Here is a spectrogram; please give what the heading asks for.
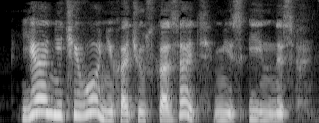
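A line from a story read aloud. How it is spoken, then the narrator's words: Uncertain. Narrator (Russian): неуверенно говорил он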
